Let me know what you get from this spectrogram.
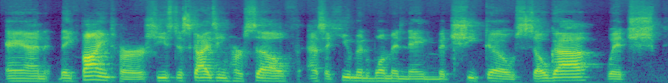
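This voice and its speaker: A man's voice: medium pitch, unhurried, pushed and bright. A man hosting a podcast, giving casual review commentary and recapping step by step in a hesitant way. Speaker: podcast host.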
